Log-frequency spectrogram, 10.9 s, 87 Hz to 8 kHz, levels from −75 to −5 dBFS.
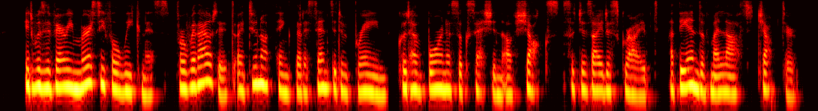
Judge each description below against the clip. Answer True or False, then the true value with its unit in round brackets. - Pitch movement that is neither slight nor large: True (3.3 semitones)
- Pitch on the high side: True (200 Hz)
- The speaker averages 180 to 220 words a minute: True (190 wpm)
